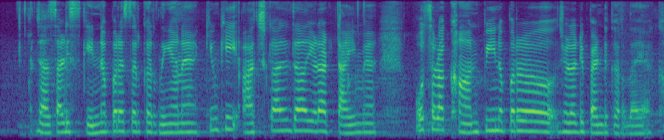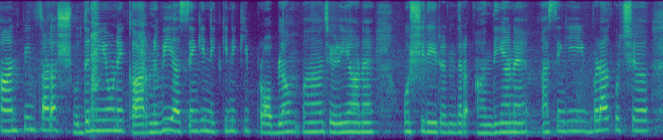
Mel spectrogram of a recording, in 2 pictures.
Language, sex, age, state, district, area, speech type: Dogri, female, 18-30, Jammu and Kashmir, Jammu, rural, spontaneous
